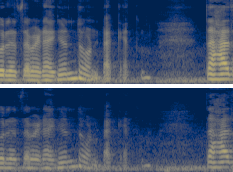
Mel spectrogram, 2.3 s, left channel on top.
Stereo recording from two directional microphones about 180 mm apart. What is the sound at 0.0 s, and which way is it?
A woman's voice, 45° left (ahead or behind).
